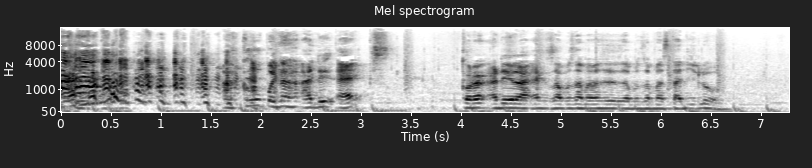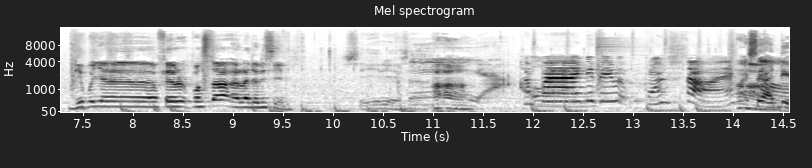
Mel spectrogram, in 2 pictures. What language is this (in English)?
Malay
